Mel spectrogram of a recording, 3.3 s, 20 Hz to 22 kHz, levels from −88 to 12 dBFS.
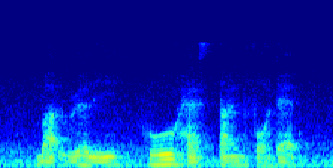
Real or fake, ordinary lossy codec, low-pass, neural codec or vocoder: real; none; none; none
